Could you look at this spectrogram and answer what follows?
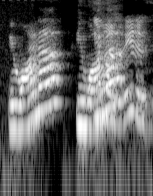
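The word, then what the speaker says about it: Ioana: Okay, and is your name pronounced Iona? I come from Romania. It's a little bit difficult, Iona, because... Iwana? Yes, like this.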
